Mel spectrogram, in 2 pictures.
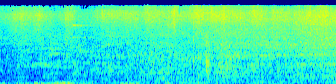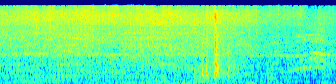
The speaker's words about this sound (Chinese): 你有没有听到遥远的地方呢？有垃圾车的声音远远的传来。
